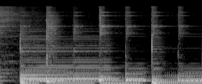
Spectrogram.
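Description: Instrumental music on an electronic keyboard: a held organ-voice melody and chords over a programmed drum beat.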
